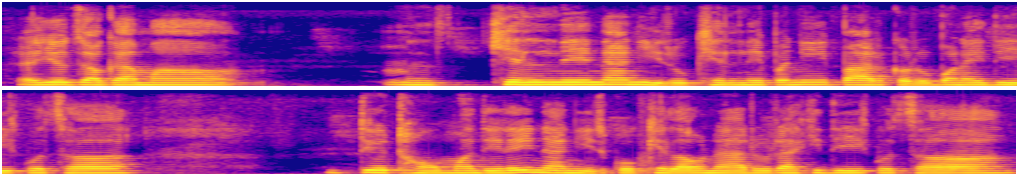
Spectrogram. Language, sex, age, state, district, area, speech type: Nepali, female, 30-45, West Bengal, Kalimpong, rural, spontaneous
